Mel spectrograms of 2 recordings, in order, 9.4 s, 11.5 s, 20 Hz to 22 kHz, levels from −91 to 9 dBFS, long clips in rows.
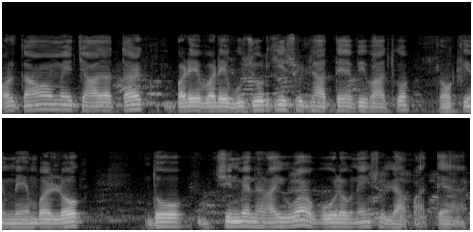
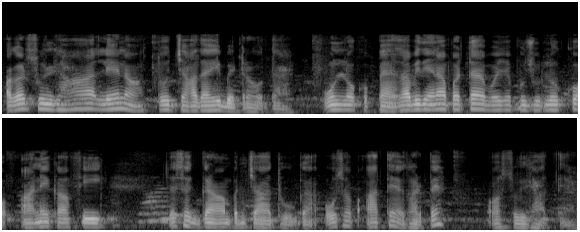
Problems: constant background noise, continuous background conversations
